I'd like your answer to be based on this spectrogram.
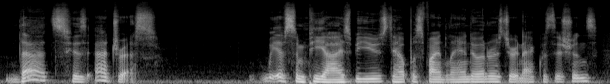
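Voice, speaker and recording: An easygoing young man played by an actor in an audio drama, teasing and protective. His voice sits at a middle pitch with heavy vocal fry, in a natural conversational delivery. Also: moderate pace, warm tone, close to an everyday voice. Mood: reassuring. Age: young adult.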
